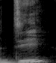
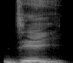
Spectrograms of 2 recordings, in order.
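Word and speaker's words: J: এরপরে আগে আমরা পড়েছি বা ছোটবেলায় আমরা পড়েছি জে, কিন্তু আসলে এটার উচ্চারণ কিন্তু প্রোনাউন্সিয়েশন কিন্তু কি না, জে না, বরং জেই। এই বিষয়টা কিন্তু খুব খেয়াল করতে হবে, জের প্রোনাউন্সিয়েশন হলো কি, জেই।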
